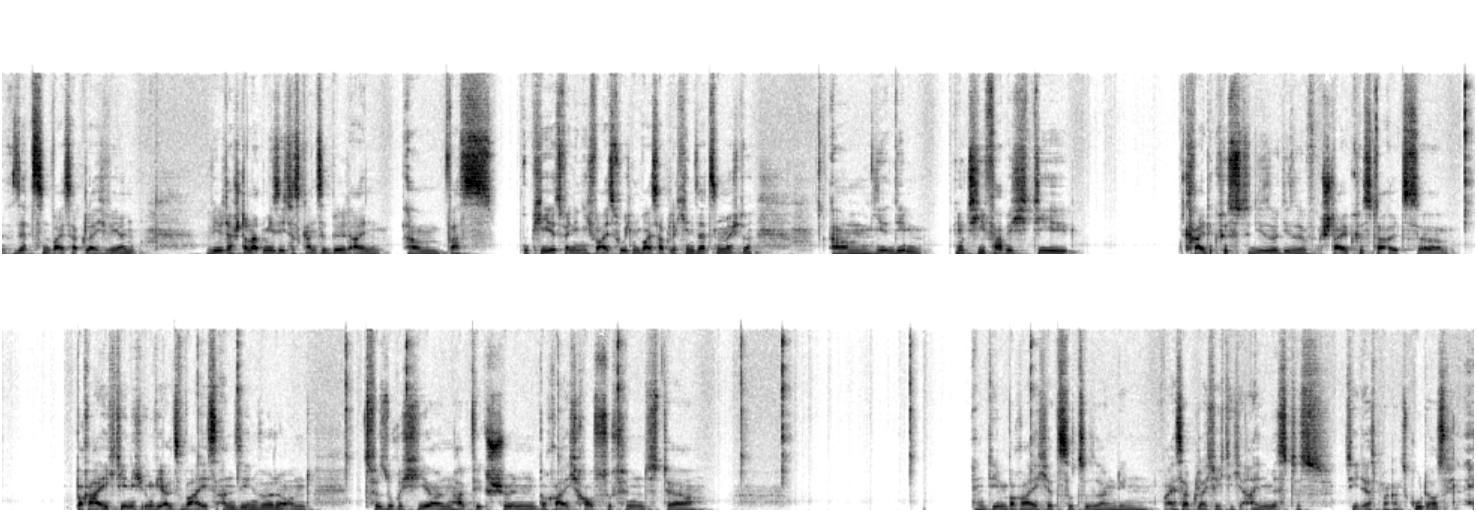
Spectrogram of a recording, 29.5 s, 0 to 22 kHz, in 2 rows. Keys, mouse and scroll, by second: 13.8-14.9 drag, 16.8-17.4 drag, 18.3-19.1 drag, 20.4-21.2 drag, 22.2-22.8 drag, 23.9-25.3 drag.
